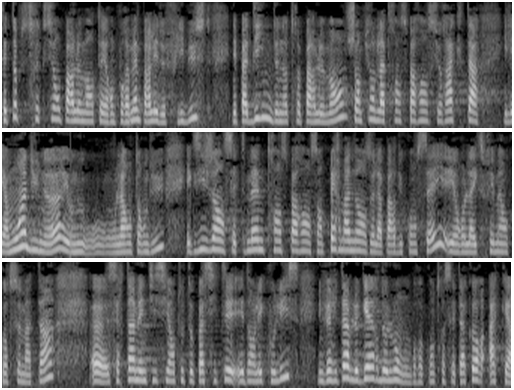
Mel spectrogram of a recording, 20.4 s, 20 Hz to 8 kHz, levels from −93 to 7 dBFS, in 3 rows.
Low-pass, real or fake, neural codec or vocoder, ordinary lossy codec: none; real; none; none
